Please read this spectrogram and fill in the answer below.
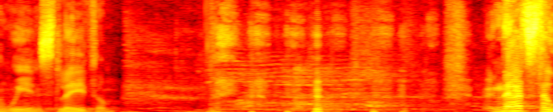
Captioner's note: laughs, audience laughs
